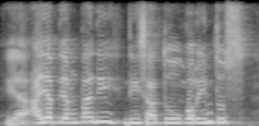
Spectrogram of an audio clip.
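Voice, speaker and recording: High-voiced woman pastor preaching with humor. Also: fairly even intonation. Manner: humorous, teasing the congregation with quick asides; acts out quoted voices in dialogue. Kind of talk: sermon.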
